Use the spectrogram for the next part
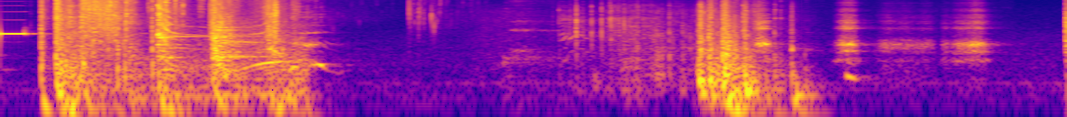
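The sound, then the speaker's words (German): A loud burst of rapid gunfire lasts about two seconds, then after a quieter pause a second shorter volley of shots rings out, followed by scattered fainter noises. “Schüsse! Schüsse!”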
